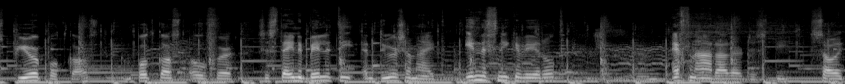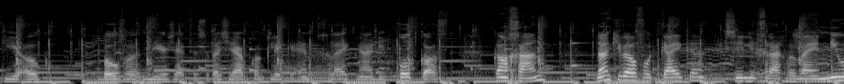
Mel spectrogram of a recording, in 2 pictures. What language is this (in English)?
Dutch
